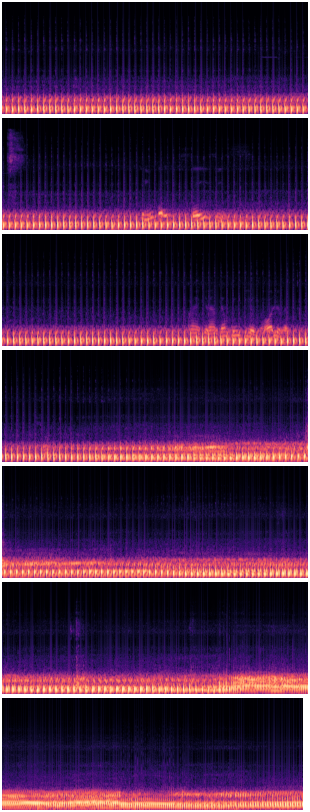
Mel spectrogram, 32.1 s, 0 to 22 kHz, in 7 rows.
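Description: Yamaha Factor 150's single-cylinder four-stroke engine running at a steady idle. About four seconds before the end its note gets louder and rougher as the bike pulls away under load.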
